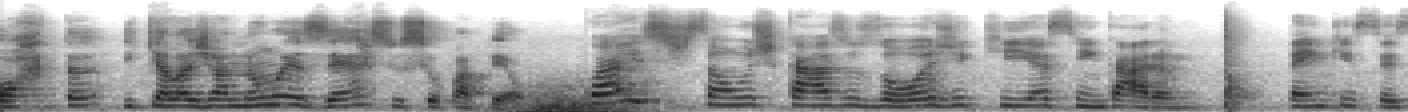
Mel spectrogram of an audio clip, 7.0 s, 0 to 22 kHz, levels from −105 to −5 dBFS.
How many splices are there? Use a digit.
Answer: 1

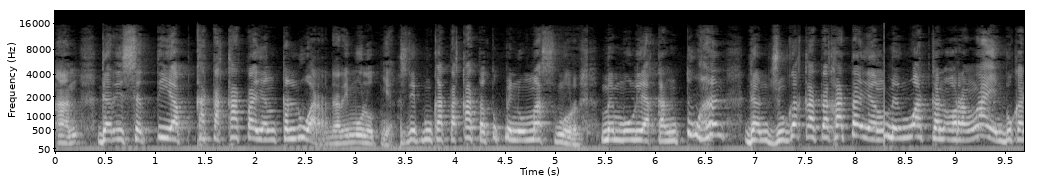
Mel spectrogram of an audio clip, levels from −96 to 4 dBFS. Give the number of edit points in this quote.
2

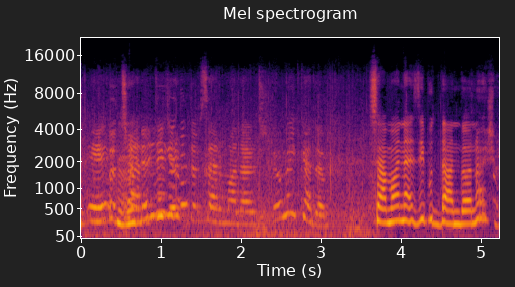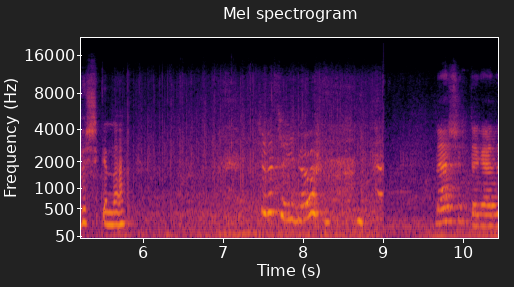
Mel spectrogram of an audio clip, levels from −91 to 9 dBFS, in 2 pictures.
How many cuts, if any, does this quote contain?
1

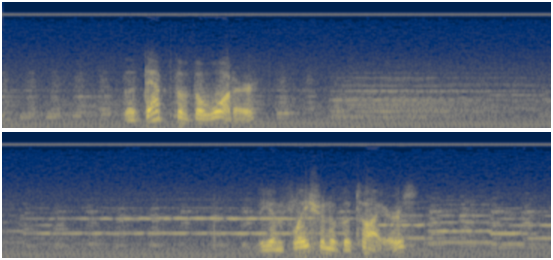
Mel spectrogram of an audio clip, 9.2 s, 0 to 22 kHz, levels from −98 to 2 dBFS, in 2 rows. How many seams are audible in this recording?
1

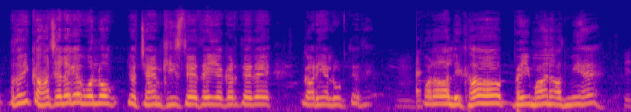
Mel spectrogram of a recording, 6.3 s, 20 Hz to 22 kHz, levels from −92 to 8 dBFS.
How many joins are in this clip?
1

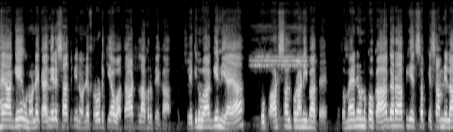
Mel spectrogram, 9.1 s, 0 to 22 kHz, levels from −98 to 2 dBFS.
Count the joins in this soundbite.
0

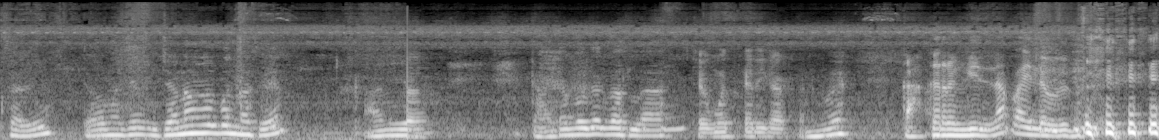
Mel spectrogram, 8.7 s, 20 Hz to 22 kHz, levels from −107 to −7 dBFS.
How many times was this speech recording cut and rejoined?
1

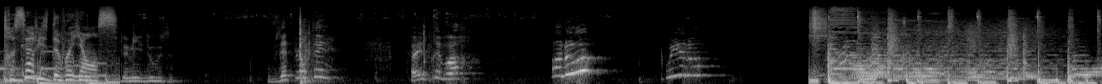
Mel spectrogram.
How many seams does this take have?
1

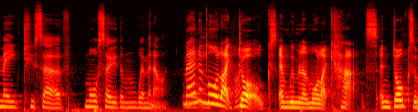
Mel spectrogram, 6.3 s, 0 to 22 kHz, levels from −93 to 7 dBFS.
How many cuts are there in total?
1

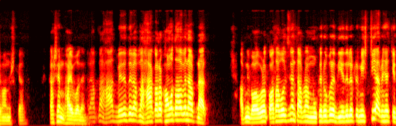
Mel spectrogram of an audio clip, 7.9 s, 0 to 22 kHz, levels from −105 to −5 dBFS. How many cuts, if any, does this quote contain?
1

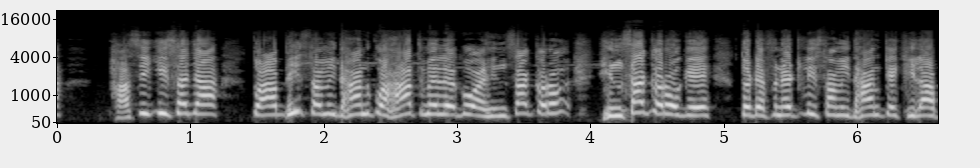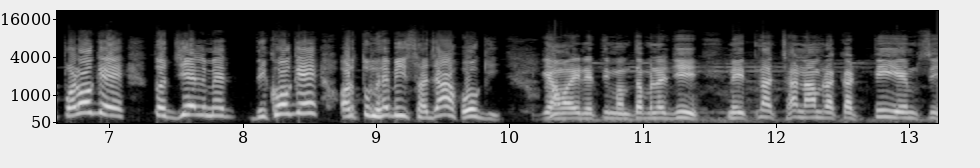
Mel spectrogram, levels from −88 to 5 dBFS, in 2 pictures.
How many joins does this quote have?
1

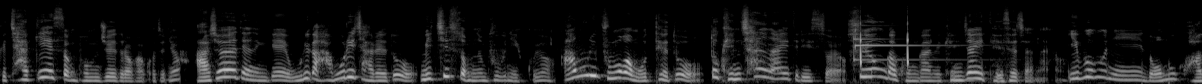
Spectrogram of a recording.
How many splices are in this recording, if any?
1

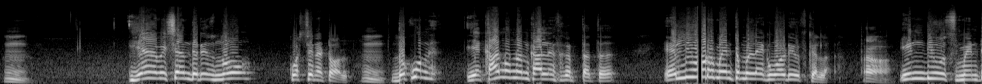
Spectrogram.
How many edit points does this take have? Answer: 0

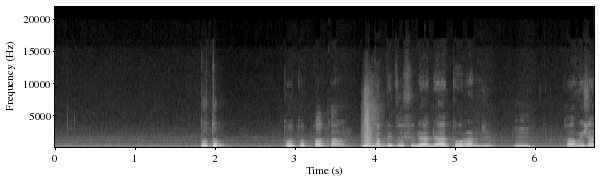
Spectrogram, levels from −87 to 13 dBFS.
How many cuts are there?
1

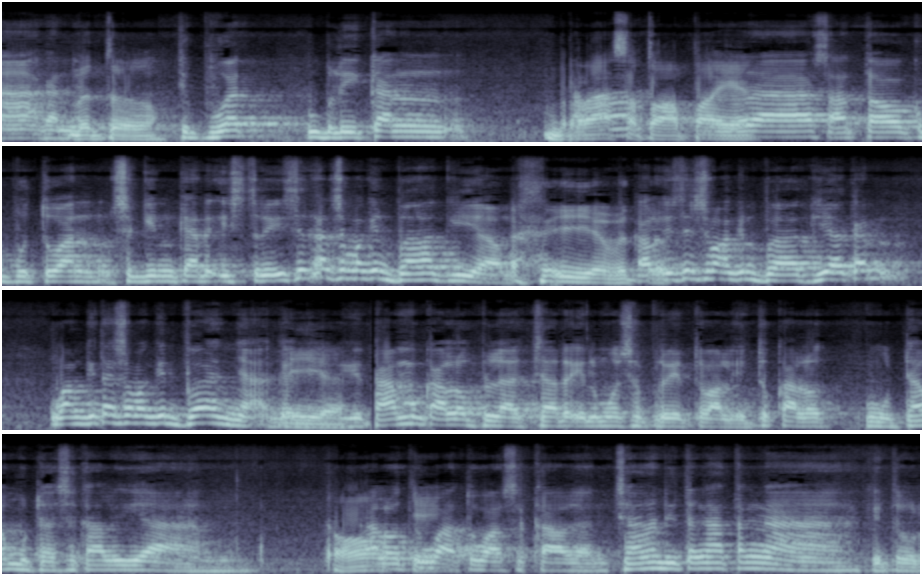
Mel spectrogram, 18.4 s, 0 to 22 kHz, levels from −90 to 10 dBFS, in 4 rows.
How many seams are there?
1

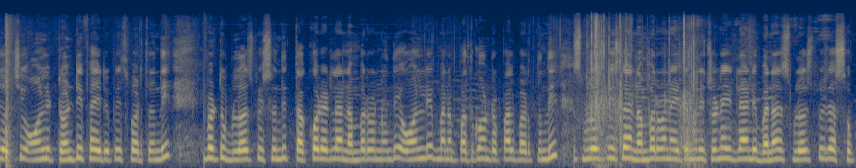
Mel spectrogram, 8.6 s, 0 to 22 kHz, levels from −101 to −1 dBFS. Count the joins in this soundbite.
2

